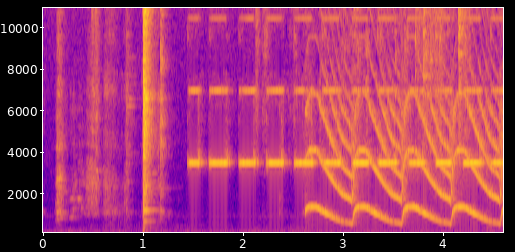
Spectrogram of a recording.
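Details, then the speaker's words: Simplex 3001-9001 burglary panel test: after arming, zone 1 (FCI MS2 pull station) is activated; a few short chirps, then a loud rising-and-falling warble repeats as the armed LED flashes and the siren sounds. "Now you can see the armed LED is flashing. And the audible is sounding as well."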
